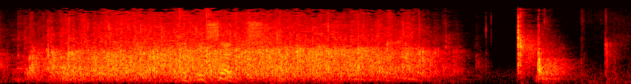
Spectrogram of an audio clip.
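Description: Snooker crowd applauding, a dense steady clatter of clapping with some voices mixed in; it fades away a little past the middle and cuts off, followed by a brief sharp sound near the end.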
